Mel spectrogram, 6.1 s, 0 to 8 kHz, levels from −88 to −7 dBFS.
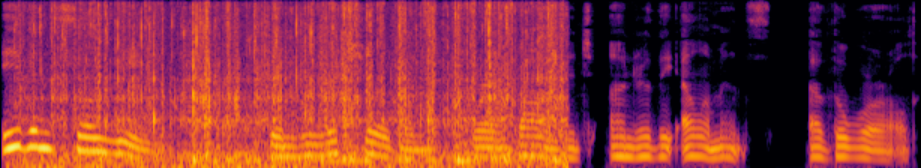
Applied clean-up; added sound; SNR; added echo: none; Crackle; -1 dB; none.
